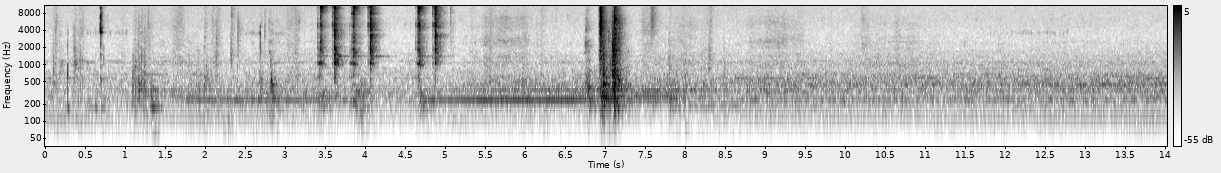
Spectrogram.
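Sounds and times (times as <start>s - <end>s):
electric fan hum: 0.0s - 14.0s
pull-chain switch clicking: 3.4s - 5.2s.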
